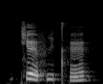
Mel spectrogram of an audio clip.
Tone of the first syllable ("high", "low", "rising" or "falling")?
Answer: falling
